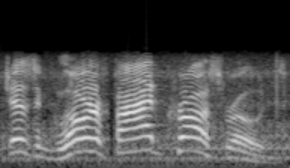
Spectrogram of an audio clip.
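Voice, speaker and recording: A man's voice: very high voice, huge pitch swings, a little slow, heavily acted. An actor playing an earnest, rambling young insurance man in a 1950s American radio drama, folksy and hesitant. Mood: folksy explaining. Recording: muffled, noisy old radio recording.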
